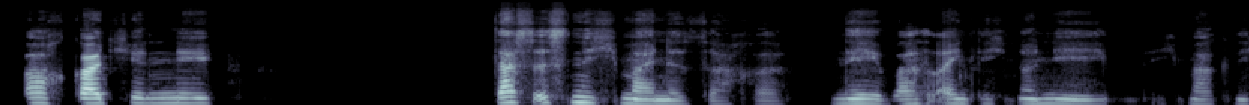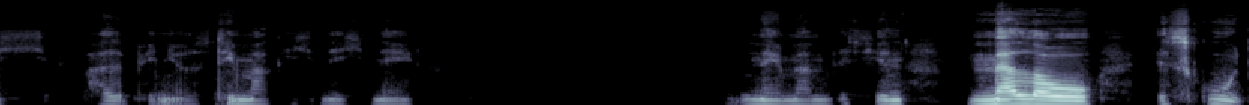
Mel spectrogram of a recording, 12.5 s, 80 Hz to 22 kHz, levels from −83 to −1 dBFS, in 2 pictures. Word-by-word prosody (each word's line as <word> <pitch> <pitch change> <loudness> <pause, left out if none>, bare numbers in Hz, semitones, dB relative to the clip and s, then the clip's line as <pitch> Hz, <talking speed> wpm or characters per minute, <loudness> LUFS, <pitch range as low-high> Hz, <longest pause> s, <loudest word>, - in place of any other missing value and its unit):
Ach 190 -1 -4
Gottchen, 180 0 +3
ne 180 -1 -5 1.4
das 200 +1 +2
ist 195 - -3
nicht 200 -2 -4
meine 145 -4 -4
Sache. 135 0 -21 0.2
Ne, 165 -1 -4
war's 155 0 -10
eigentlich 160 -2 -11
noch 165 - -7
nie. 150 -3 -8 0.2
Ich - - -36
mag 150 -1 -16
nicht 150 -1 -21 0.2
Jalapeños, - - -19
die - - -10
mag 140 -1 -11
ich 150 0 -34
nicht, 150 -1 -23
ne? 70 0 -18 1.6
Ne, 150 -2 -11
mal 140 0 -15
'n 145 - -17
bisschen 145 -2 -11 0.3
mellow 145 -2 +7 0.3
ist 135 0 -5
gut. 145 -5 -9
150 Hz, 140 wpm, -24 LUFS, 145-165 Hz, 1.6 s, mellow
